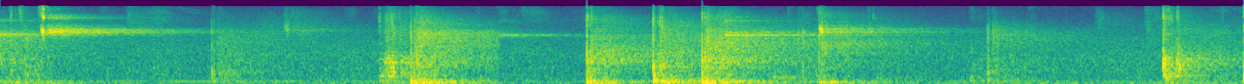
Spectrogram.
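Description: Basketball bouncing hard on a gym floor in a handful of irregular dribbles, several close together about three seconds in, each bounce echoing in the gym.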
